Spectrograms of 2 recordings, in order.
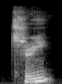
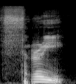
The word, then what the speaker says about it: three: eso ayuda mucho entonces este es three y aquí estoy colocando árbol el cual no es la misma pronunciación es tre tre contra three entonces este es el correcto los demás Eh no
